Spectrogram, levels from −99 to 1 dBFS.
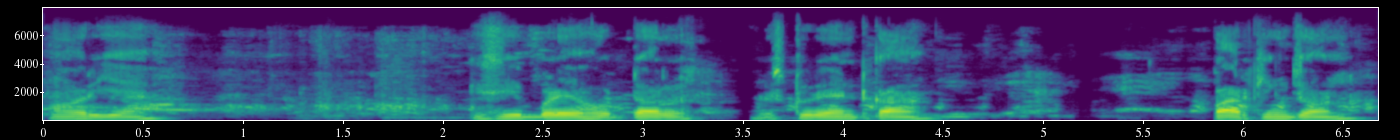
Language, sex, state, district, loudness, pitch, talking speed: Hindi, male, Chhattisgarh, Korba, -16 LUFS, 135 Hz, 90 wpm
